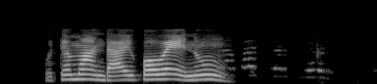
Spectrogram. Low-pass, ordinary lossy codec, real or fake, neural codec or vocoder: 5.4 kHz; MP3, 48 kbps; real; none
